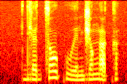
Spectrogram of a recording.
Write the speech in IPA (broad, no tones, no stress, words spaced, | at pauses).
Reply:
djɛdt͡sɔː kʷeːnd͡ʒɒŋak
